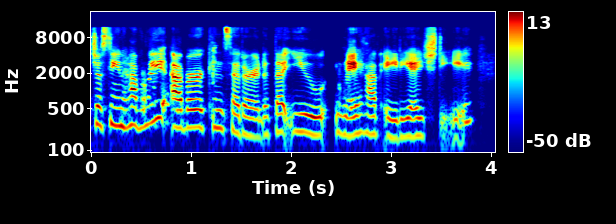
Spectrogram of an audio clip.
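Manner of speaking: plain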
